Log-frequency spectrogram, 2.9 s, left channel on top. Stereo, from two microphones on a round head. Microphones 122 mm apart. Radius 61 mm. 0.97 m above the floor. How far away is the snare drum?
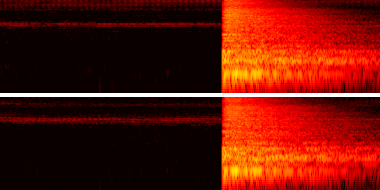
About 1.3 m.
